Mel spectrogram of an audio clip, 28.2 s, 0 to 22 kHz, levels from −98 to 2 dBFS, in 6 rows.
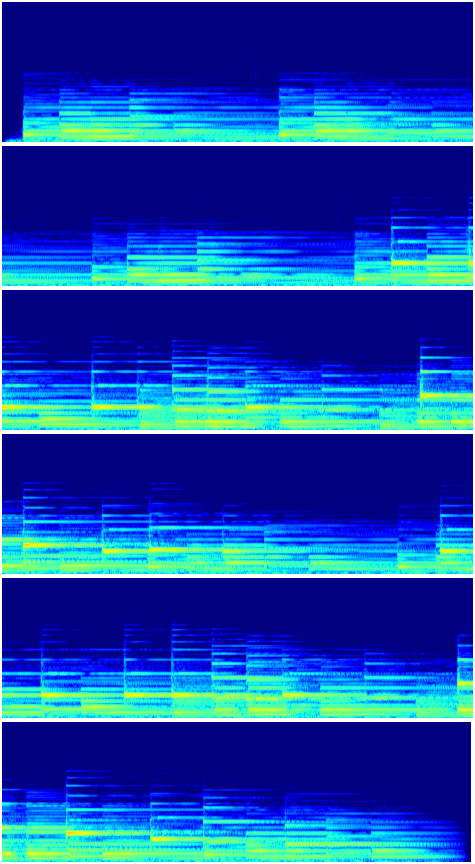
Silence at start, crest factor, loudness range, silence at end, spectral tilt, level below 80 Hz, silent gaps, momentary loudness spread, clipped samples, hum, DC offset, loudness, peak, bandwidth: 0.1 s; 18 dB; 7 LU; 0.2 s; -8.5 dB/octave; -62 dBFS; none; 14 LU; under 0.1%; none; under 0.1%; -41 LUFS; -24 dBFS; 5.4 kHz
